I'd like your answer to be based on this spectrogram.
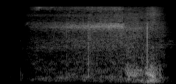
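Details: A podcast host's own mechanical ventilator runs audibly in the background while he speaks: mechanical ventilator sound.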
